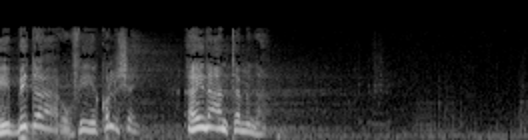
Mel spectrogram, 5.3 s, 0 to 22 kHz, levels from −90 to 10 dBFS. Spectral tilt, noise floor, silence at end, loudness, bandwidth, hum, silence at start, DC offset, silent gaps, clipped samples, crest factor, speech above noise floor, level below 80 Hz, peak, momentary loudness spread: -6 dB/octave; -60 dBFS; 2.6 s; -23 LUFS; 10.5 kHz; none; 0 s; under 0.1%; none; under 0.1%; 18 dB; 37 dB; -46 dBFS; -6 dBFS; 18 LU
